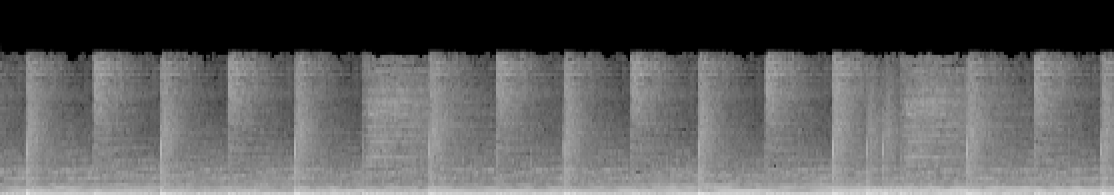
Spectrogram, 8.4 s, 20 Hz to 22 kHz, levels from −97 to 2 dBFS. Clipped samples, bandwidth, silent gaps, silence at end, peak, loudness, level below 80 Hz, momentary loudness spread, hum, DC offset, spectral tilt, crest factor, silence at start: under 0.1%; 16.5 kHz; none; 0 s; 0 dBFS; -18 LUFS; -24 dBFS; 3 LU; none; under 0.1%; -6 dB/octave; 16 dB; 0 s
